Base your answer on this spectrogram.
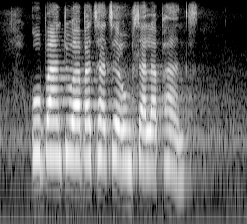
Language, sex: Zulu, female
